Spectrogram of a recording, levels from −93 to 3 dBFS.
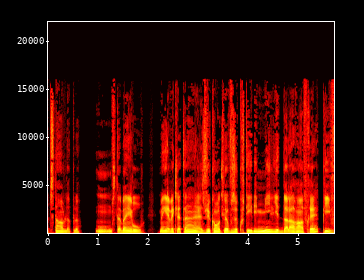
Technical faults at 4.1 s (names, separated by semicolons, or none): compressed frames skipped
